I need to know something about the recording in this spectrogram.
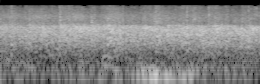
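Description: Steady, dense applause from an audience in Málaga welcoming guest Sergio del Molino, a continuous wash of many hands clapping at once without pause, loud and even throughout.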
